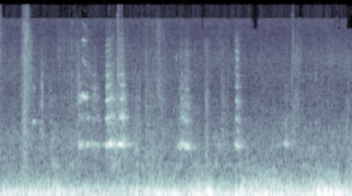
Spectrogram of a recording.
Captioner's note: wheelbarrow squeaking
